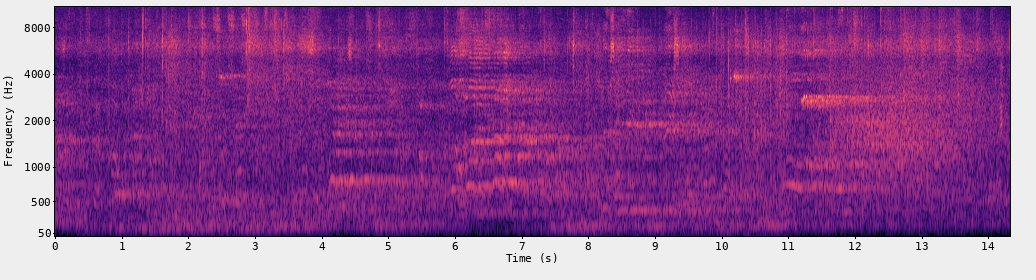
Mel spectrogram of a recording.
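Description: Sounds of an indoor futsal game: players shouting and calling out to one another, over the thuds of the ball being kicked and bouncing on the wooden hall floor.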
